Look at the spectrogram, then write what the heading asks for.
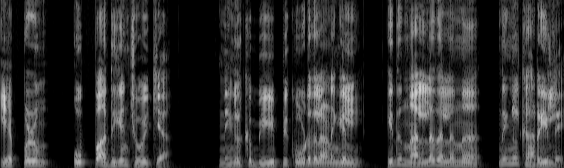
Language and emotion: Malayalam, angry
